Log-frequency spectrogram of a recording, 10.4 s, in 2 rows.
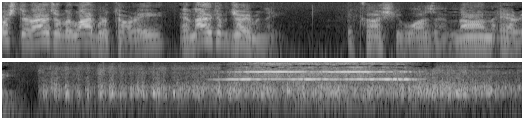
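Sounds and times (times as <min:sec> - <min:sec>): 
speech: 0:00.0 - 0:02.8, 0:03.4 - 0:05.4
train rumbling along tracks: 0:05.6 - 0:10.3
metallic wheel squeal: 0:07.0 - 0:10.3.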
